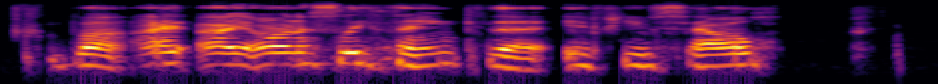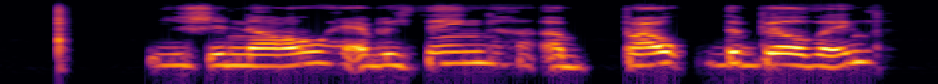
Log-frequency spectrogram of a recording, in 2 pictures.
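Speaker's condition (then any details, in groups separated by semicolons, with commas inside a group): Cerebral palsy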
